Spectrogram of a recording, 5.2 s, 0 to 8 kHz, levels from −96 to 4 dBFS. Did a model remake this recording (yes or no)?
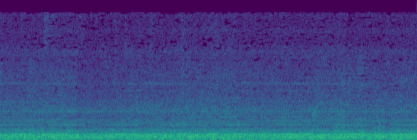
no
